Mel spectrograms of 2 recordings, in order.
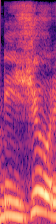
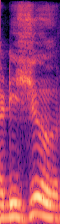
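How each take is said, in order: First: "de jure" said dee-JOR-ay; three-syllable pronunciation. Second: "de jure" said dee-ZHOOR, drawn out; alternative pronunciation. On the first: Lecturer defines permanent recognition, "de jure" ending in "ay". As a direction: sound the final vowel of "de jure". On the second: Lecturer offers students the second form, "de jure" as dee-ZHOOR. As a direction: end "de jure" on a long r, no vowel. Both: Shown as a demonstration. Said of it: "या कुछ लोग इसको de jure भी कहते हैं".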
